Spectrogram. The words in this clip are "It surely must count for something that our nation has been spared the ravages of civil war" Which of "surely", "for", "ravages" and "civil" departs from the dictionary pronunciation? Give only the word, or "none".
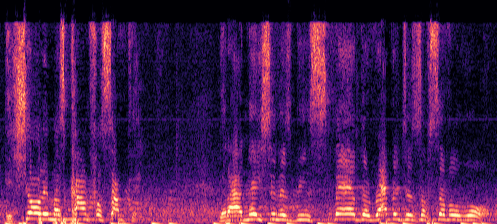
none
